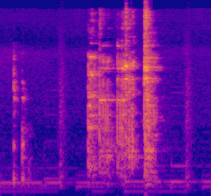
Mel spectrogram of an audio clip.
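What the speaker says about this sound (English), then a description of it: "And now we'll add our onions. Give them a bit of a stir." Onions are stirred in oil inside an Instant Pot, a few scraping clinks of a utensil against the metal pot, with short bursts of sizzling scrape in the middle, close and alone.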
